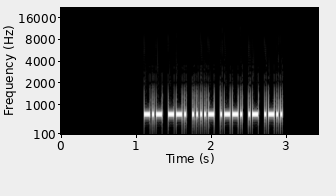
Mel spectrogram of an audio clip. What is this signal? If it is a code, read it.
Morse code, heard as a keyed tone, about 44 wpm, 700 Hz. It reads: KG4PAL
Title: USA Call Signs 45wpm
